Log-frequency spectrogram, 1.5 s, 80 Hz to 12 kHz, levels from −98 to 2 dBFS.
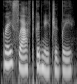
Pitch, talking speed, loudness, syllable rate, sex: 205 Hz, 155 wpm, -21 LUFS, 6.3 syllables/s, female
